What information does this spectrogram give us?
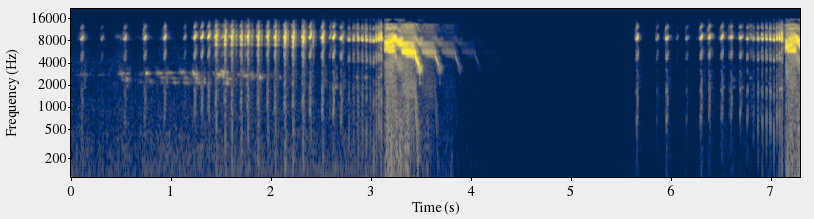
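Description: Blue-black Grassquit: very high, thin ticks quicken into a rapid stutter, then end in a sharp buzzy burst. The phrase repeats after a few seconds' pause.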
